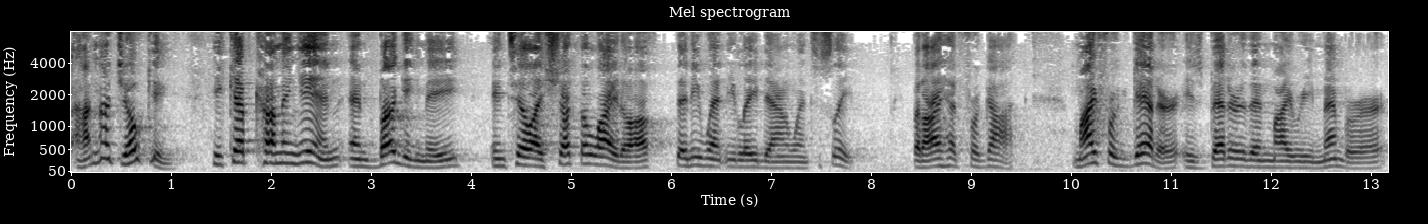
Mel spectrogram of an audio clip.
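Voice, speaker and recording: Slow-speaking older man teaching scripture. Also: on the high side. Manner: folksy, storytelling, emphatic. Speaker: Bible teacher. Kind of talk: Bible teaching sermon.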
